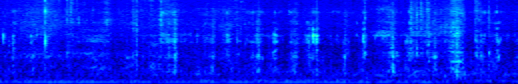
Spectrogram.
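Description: A person chewing a breaded, fried cheese curd: faint, scattered crunchy clicks and mouth sounds over a faint steady low hum.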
